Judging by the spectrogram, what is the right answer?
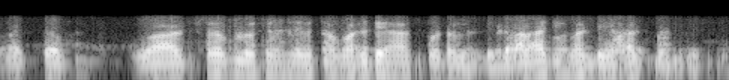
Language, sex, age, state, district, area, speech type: Telugu, male, 18-30, Telangana, Nalgonda, rural, conversation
